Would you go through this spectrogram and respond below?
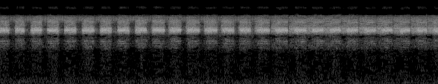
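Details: Cicadas singing in summer in Provence, southern France: a loud, shrill, buzzy chorus pulsing in rapid, steady beats about three per second, with no other sounds.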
